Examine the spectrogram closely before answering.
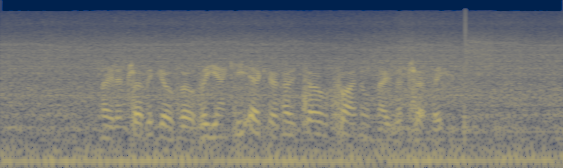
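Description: A man speaks over a headset intercom.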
